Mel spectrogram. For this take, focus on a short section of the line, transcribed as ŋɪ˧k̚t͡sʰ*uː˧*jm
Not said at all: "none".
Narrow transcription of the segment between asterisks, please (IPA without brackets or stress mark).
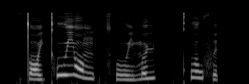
uː˨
